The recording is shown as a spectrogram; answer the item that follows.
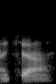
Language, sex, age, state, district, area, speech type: Hindi, male, 18-30, Rajasthan, Nagaur, rural, conversation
